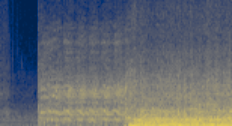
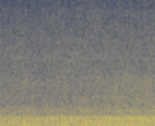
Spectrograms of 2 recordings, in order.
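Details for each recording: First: Honda Fireblade with exhaust servo delete mod, cold start in closed garage: starter cranks briefly, engine catches, then a loud steady droning hum at idle; owner finds it drones too much. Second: Honda Fireblade after refitting exhaust valve servo back to stock, undoing servo delete mod: smooth, even, fairly subdued hum with steady low pulses and no rattles, much more manageable than before; clean, normal idle.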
